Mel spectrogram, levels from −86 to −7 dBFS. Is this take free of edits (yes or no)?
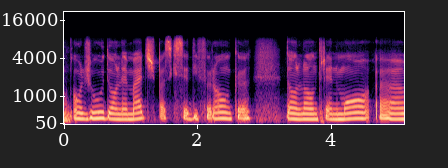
yes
